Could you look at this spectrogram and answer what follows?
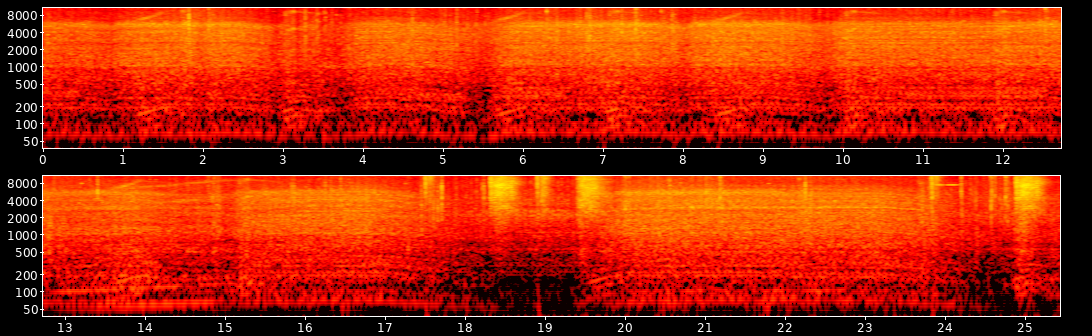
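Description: A heavy off-road truck in SnowRunner on Imandra's terrain grinds along with a continuous diesel rumble, punctuated later by sharp hissing bursts of air brakes, loud and close with no talk.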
